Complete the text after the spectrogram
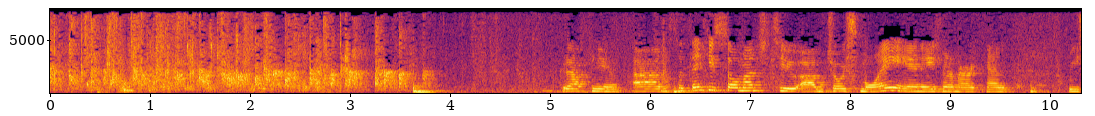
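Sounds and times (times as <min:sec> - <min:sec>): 
audience applause: 0:00.0 - 0:04.0
speech: 0:05.2 - 0:10.3.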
